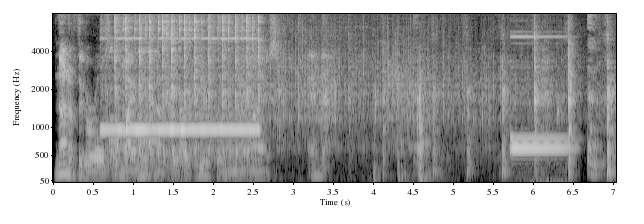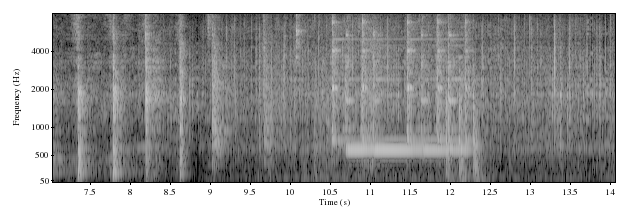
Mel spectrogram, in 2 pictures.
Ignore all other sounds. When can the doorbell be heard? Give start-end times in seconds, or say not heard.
0.6-2.6, 5.7-6.5, 10.1-12.3.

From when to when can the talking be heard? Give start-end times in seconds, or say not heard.
0.0-3.5.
